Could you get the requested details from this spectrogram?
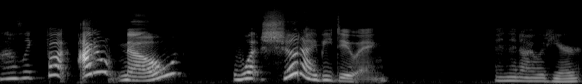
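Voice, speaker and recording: A woman speaks in an animated tone at a fairly slow pace, her loudness swinging widely, with long pauses coming often. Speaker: vlogger. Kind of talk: casual monologue.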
